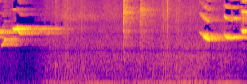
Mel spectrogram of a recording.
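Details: Oriental magpie-robin from Dak Lak, Vietnam, a nest-raised bird of five seasons with a pure wild-type voice used to stir up birds or lure wild ones; bright whistled notes open and close the phrase, over a steady low hum.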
